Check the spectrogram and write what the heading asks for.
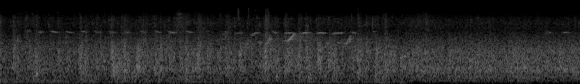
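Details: Brown treecreepers, eastern subspecies victoriae, at a nest box on a restored property in the Capertee Valley, NSW, in late August 2018: long rapid series of high, thin, repeated pips over constant rustling noise.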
